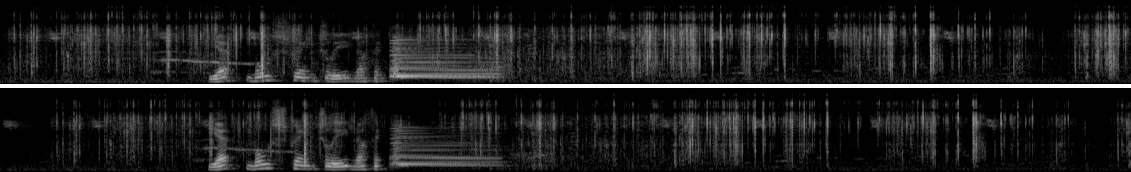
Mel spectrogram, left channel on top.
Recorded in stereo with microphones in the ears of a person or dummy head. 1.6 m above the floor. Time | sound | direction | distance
2.1 | a man speaking | 80° right | 0.6 m
3.9 | a piano | 20° left (ahead or behind) | 1.5 m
